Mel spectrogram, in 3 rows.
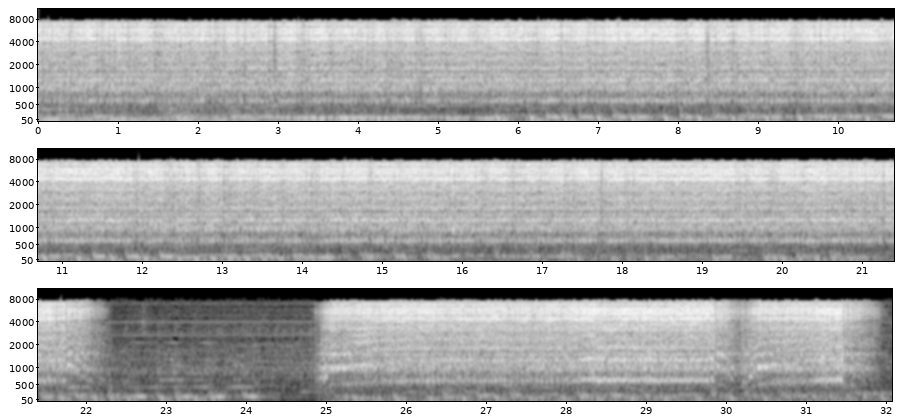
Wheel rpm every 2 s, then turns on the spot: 160, 160, 160, 160, 160, 160, 160, 160, 160, 160, 130, 0, 80, 160, 150, 100.
none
